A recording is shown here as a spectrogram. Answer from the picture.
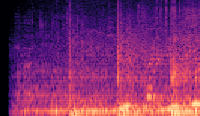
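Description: A basketball bouncing on a hardwood gym floor: three bounces about half a second apart.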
